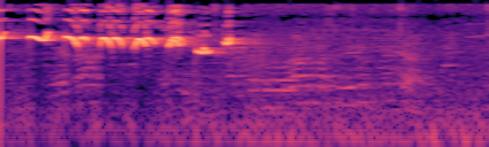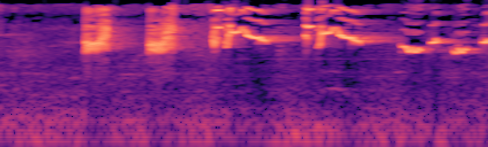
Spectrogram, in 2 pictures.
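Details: An Oriental magpie-robin in strong song, mimicking hummingbird, other birds and lovebird: a trilled whistle series, a quiet gap, then loud raspy bursts and descending whistled phrases.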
